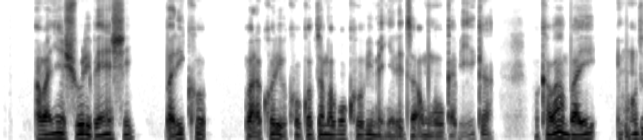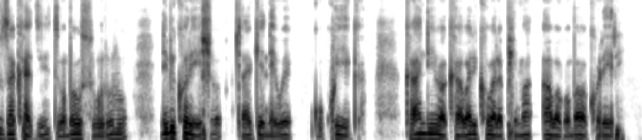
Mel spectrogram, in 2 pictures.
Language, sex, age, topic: Rundi, male, 18-24, education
